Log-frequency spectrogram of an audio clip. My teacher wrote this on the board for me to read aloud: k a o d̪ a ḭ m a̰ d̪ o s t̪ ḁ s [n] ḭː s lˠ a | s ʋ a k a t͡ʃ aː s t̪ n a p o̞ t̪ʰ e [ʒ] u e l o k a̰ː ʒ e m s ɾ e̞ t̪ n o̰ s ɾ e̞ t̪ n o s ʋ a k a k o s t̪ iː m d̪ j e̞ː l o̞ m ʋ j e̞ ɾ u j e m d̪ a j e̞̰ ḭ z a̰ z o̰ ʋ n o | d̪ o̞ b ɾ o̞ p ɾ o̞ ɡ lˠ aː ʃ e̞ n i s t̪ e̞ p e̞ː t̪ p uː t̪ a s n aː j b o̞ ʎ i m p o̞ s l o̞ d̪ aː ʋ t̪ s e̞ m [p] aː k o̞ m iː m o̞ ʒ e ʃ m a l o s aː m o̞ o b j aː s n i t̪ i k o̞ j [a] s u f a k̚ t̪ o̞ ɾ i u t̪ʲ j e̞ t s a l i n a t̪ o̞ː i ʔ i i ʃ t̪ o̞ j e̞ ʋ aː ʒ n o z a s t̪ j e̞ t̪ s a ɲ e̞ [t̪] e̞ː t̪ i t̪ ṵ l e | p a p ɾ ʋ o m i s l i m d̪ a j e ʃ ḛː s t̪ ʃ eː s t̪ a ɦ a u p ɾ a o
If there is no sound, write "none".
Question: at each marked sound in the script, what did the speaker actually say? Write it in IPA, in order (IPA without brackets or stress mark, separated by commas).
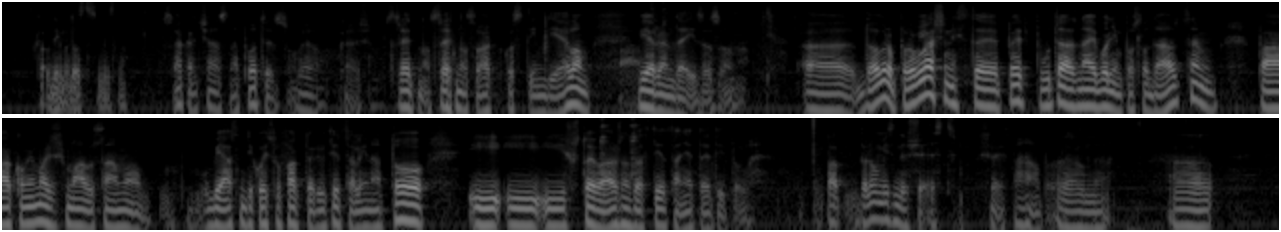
m, z, p, i, t̪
